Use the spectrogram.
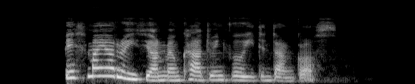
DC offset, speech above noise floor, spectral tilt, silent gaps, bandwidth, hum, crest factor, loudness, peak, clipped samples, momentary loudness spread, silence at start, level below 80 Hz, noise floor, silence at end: under 0.1%; 63 dB; -6.5 dB/octave; none; 9 kHz; none; 14 dB; -15 LUFS; -2 dBFS; under 0.1%; 12 LU; 0.65 s; -60 dBFS; -78 dBFS; 0.85 s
